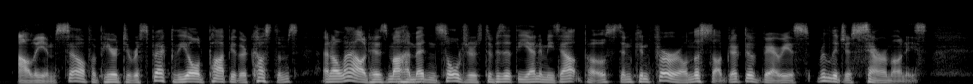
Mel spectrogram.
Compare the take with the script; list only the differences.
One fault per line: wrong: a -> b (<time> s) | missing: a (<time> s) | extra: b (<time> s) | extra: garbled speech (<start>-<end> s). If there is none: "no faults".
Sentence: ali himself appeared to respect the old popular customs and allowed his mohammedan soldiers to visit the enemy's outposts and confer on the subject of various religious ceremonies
no faults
